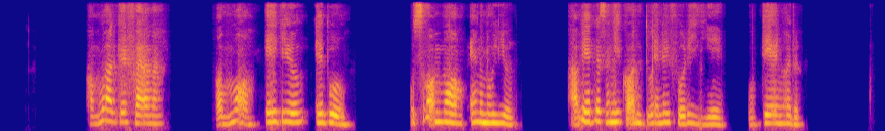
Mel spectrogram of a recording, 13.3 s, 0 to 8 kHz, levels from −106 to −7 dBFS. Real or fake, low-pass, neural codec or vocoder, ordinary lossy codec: fake; 7.2 kHz; codec, 16 kHz in and 24 kHz out, 0.6 kbps, FireRedTTS-2 codec; AAC, 48 kbps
